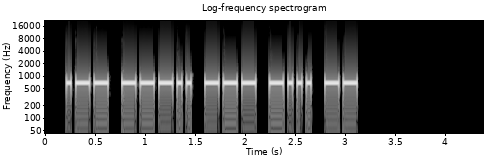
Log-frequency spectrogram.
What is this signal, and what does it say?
Morse code, heard as a keyed tone, about 25 wpm, 700 Hz. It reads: W8OBM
